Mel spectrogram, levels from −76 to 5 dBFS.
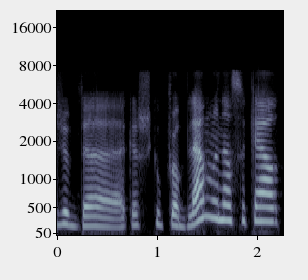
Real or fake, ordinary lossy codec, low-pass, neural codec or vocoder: fake; AAC, 64 kbps; 7.2 kHz; codec, 16 kHz, about 1 kbps, DyCAST, with the encoder's durations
